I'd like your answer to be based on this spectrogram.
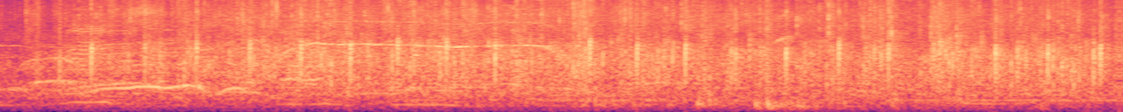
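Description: Audience applause for a musician about to perform a rap at the NOBAN gathering in Geneva, as a steady, fairly close wash of clapping with a few cheers mixed in.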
